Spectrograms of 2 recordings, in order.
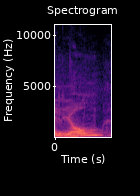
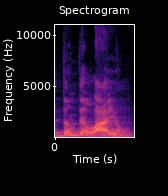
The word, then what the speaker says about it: Dandelion: chamada dando o lyon tem gente chama de lyon mas na verdade a pronúncia é do the lion que na tradução é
